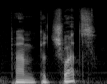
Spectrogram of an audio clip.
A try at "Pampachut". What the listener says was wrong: C'est les Pampachut. Tu vois, le A ne se prononce pas, là, la voyelle A. Pampachut. PM, Pampachut.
